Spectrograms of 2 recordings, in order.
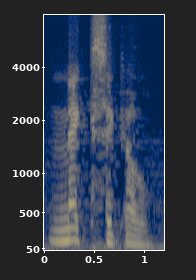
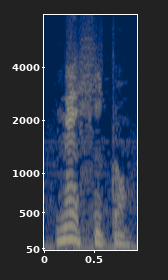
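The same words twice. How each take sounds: First: The middle consonant sounds like ks. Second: The middle consonant sounds like h. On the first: This is how English speakers say it. "we pronounce it Mexico" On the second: This is how people who live there say it. "the X sounds kind of like an H, so you pronounce it Mexico"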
